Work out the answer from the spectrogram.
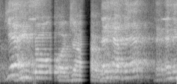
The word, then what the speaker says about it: gyro: it pronounce hero or Gyro they have that and they have the little you know when you're in the Middle East it's yearo yearo but a process yeah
